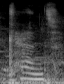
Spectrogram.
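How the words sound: It is said in an American accent.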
